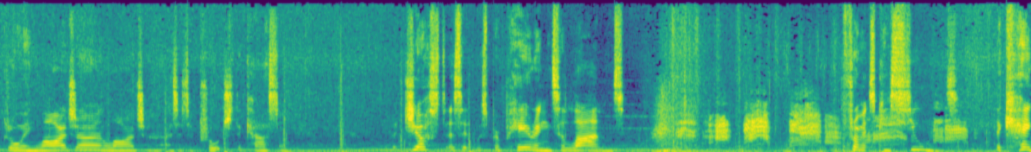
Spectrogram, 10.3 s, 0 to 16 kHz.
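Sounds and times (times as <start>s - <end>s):
speech: 0.1s - 3.1s, 4.0s - 10.2s
stork caught in a net crying out in panic: 6.5s - 9.8s.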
